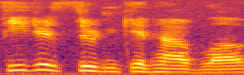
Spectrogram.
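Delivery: ordinary delivery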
